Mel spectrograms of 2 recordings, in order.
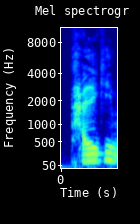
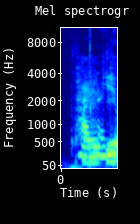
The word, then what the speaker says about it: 닭이: 그런데 이 표준 발음법의 논리에 따르면 이 뒤에는 당연히 이제 이 형태소가 형식 형태소니까 기억이 뒤로 밀리거든요. 그래서 따라해 보세요. 닭이 맛있다. 닭이 맛있다.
